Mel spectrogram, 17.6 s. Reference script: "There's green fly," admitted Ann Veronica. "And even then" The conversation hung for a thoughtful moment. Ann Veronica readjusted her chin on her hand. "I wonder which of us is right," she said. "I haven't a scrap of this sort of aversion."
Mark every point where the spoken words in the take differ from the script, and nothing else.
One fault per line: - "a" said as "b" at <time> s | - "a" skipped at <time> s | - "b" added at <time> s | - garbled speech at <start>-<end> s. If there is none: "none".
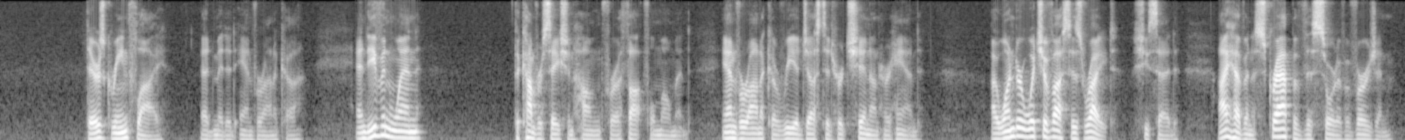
- "then" said as "when" at 4.9 s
